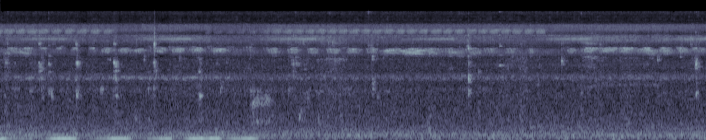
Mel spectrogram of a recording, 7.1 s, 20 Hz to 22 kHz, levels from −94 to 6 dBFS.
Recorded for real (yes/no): yes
